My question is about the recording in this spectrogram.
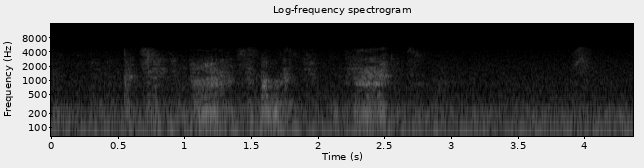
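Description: Two border collies play-fighting, making short dog vocal sounds in several quick bursts during the first two and a half seconds.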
